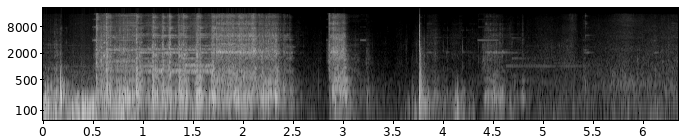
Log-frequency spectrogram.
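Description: Cordless drill spinning a 4½-inch hole saw through the ZIP System sheathing and wooden rim board. The cutting stops suddenly about two and a half seconds in as the saw breaks through, and a couple of sharp knocks follow.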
